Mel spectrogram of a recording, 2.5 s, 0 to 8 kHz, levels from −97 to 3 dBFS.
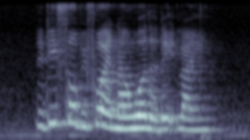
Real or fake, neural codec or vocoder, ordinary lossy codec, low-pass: real; none; none; 7.2 kHz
